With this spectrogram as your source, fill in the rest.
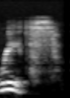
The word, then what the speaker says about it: wreaths: silent letters and look we have that W R in the word wreaths we hear the Ruhr but we don't hear a W and poppies okay flags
